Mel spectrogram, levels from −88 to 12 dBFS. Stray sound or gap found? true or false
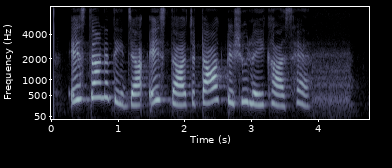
false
